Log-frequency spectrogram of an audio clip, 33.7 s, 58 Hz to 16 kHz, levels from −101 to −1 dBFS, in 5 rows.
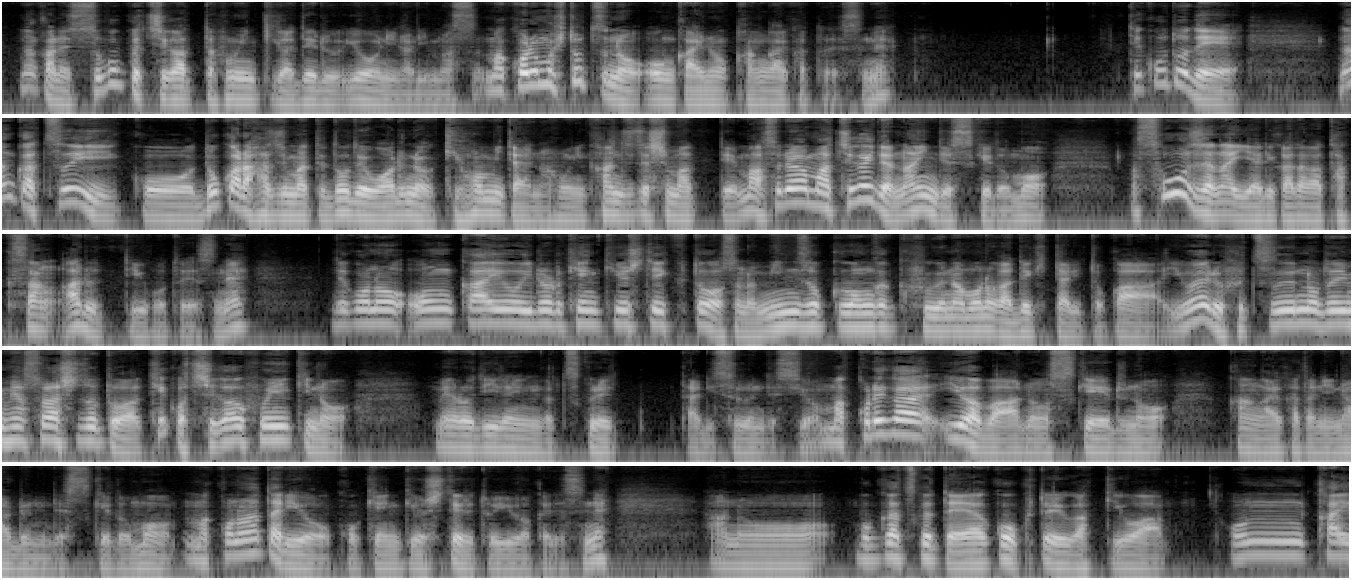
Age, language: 40-59, Japanese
